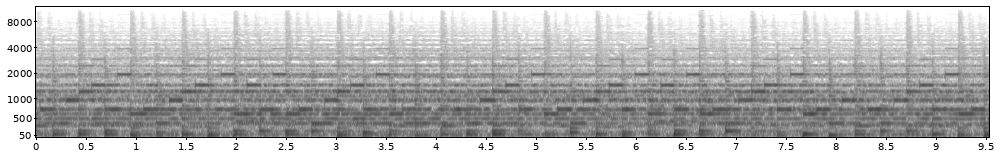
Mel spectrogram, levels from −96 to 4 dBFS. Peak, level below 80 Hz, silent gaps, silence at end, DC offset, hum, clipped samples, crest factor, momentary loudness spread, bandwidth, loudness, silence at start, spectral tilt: -12 dBFS; -38 dBFS; none; 0 s; under 0.1%; none; under 0.1%; 16 dB; 2 LU; 10 kHz; -28 LUFS; 0 s; -7.5 dB/octave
